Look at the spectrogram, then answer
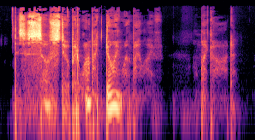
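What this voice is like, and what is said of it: Whispering. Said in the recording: “I'm going to name this episode the World's Quietest Podcast ... Because I'm whispering.”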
